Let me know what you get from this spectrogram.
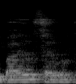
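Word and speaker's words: Biot-Savart: या इसकी जगह पे ये भी हो सकता है कि बायो-सैवर्थ लॉ। आपको मालूम ही है कि टी साइलेंट होता है तो बायो-सैवर्थ लॉ बोलते हैं।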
